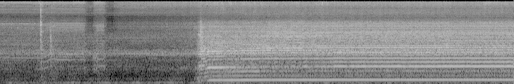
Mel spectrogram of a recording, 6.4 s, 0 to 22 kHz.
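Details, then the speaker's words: Emerson VCR765 VCR (Orion-made, circa 1990) fast-forwarding a tape: steady buzzing whine holding one pitch, a scraping mechanical drive noise; owner thinks it is not the tape but something inside, mechanism feels stiff; cause unconfirmed. "let's investigate that scraping sound"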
